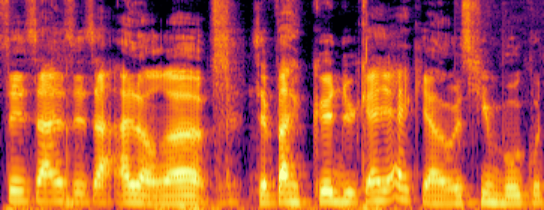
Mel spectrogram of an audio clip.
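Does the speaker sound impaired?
Yes: dystonia; elocution difficulties.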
